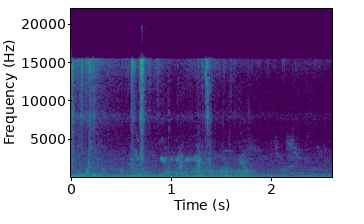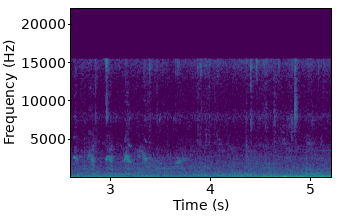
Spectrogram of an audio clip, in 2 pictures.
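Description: Roosters in a cock section of a pigeon loft, with faint clucking and crowing at a distance over quiet background noise and a louder thump near the end.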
